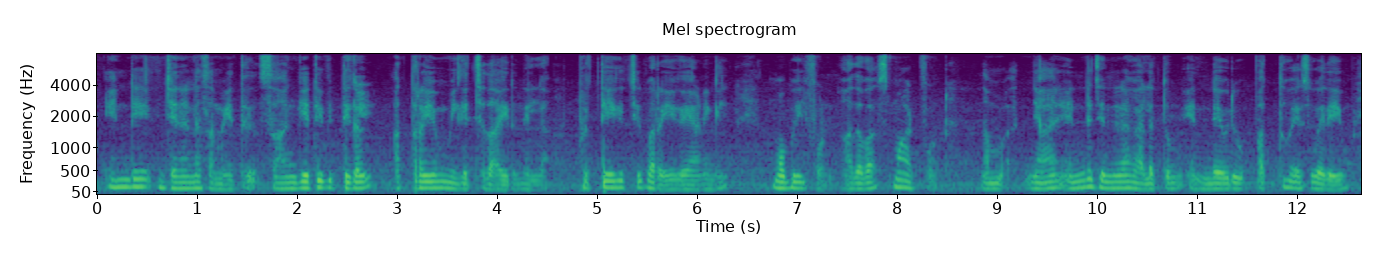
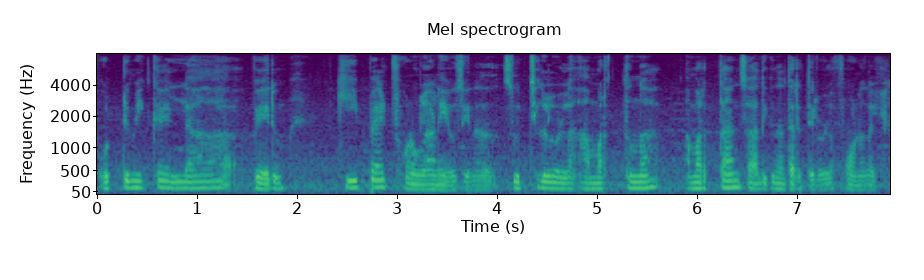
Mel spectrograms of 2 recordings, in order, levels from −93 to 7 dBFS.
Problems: none marked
